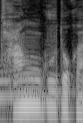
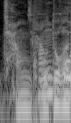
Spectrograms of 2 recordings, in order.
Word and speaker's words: 장고도: 장구도가 아니고 이제 장고도가 된 장고도. 거예요. 네. 됐네요. 아마 뭐 뭔가 충남 발음일 수도 있고 어쨌건 장고도.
